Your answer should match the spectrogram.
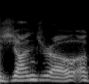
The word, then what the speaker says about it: Gendreau: Gendreau.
